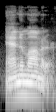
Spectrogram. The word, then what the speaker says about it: anemometer: instrument called an anemometer anemometer practice saying it you have to know how to say it it is not the monument all right and you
